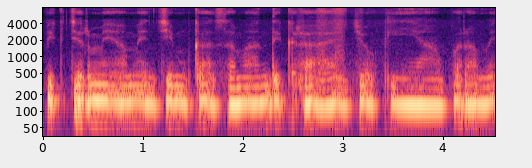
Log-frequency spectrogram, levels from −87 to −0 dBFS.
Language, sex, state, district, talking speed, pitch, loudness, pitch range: Hindi, male, Himachal Pradesh, Shimla, 185 wpm, 140 Hz, -15 LUFS, 135-150 Hz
